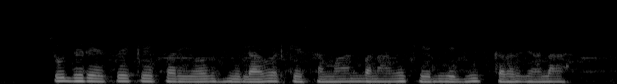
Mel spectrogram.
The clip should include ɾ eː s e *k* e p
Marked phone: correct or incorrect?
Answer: correct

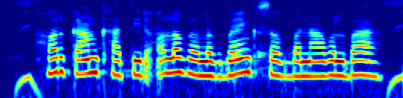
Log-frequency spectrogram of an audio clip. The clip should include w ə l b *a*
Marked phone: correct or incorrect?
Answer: correct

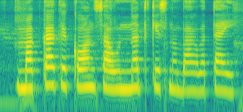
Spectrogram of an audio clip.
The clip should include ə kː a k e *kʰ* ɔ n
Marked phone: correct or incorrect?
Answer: incorrect: k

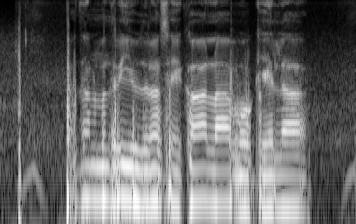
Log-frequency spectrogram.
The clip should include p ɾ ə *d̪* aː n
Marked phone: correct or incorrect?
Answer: correct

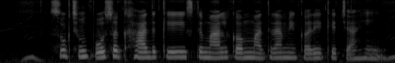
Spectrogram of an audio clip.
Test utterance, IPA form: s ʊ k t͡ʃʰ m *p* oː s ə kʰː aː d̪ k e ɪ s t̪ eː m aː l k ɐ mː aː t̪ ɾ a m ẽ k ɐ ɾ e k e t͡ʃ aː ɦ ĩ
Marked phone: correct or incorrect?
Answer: correct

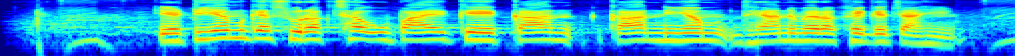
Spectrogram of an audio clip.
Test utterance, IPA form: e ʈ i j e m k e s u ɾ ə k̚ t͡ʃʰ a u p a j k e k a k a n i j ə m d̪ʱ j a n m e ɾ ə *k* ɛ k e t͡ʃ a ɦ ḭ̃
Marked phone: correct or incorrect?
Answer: incorrect: kʰ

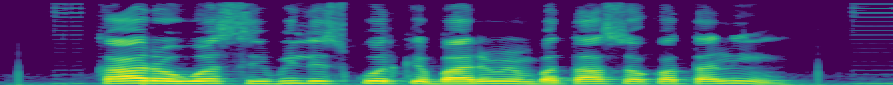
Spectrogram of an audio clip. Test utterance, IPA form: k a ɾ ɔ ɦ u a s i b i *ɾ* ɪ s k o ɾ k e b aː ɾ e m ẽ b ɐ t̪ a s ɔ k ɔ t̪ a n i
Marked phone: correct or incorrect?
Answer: incorrect: l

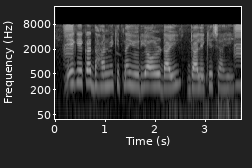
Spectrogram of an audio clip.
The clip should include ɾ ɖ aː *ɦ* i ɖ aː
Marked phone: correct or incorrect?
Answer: incorrect: none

